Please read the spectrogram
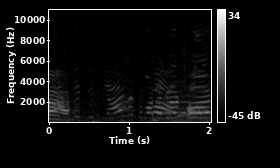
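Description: Children's voices calling and shouting to each other at a distance, high-pitched and faint, in a boys' outdoor cricket game.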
